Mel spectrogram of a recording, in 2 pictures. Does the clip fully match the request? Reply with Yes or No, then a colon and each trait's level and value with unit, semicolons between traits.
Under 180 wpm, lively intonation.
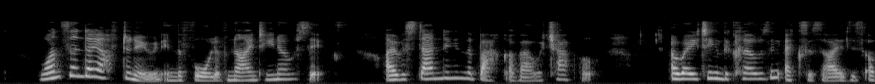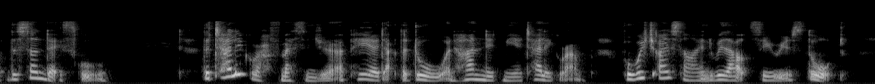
Yes: average, 150 wpm; wide, 5.9 semitones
